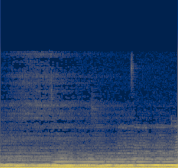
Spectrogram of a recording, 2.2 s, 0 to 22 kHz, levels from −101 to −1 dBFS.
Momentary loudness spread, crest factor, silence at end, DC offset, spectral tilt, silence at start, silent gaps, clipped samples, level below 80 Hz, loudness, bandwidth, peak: 1 LU; 10 dB; 0 s; under 0.1%; -12 dB/octave; 0 s; none; under 0.1%; -20 dBFS; -19 LUFS; 2.4 kHz; -6 dBFS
